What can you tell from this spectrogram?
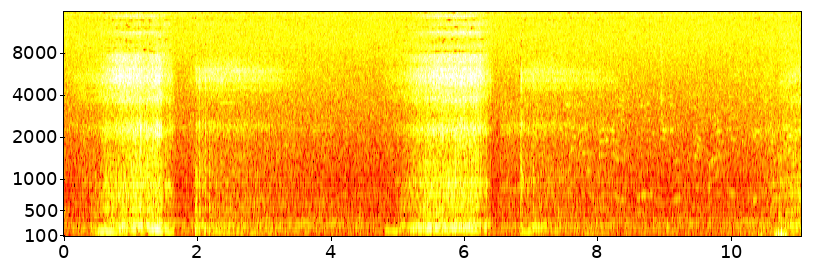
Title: Loud snoring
